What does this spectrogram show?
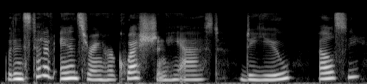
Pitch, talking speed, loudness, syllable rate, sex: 255 Hz, 180 wpm, -16 LUFS, 5.5 syllables/s, female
